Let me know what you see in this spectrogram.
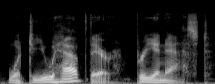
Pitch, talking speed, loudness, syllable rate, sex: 95 Hz, 195 wpm, -17 LUFS, 4.7 syllables/s, male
